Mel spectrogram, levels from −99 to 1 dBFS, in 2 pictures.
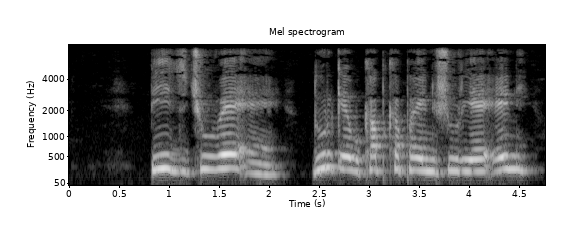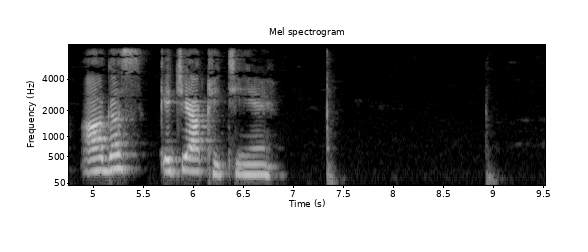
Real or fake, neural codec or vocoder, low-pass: real; none; 7.2 kHz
